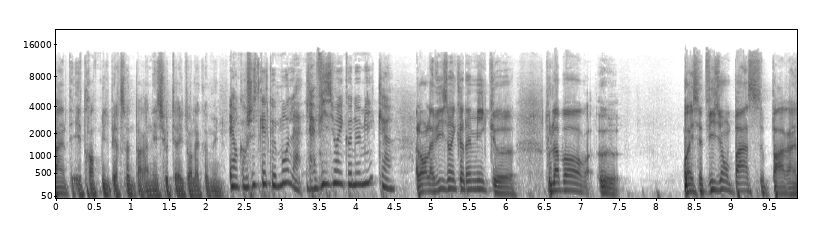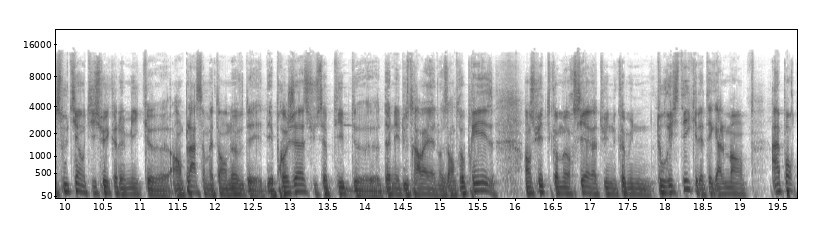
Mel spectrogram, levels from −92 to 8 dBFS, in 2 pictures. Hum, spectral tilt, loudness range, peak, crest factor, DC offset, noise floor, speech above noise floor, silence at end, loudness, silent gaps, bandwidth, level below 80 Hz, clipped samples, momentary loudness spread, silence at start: none; -5 dB/octave; 1 LU; 0 dBFS; 20 dB; under 0.1%; -44 dBFS; 24 dB; 0 s; -20 LUFS; none; 14.5 kHz; -34 dBFS; under 0.1%; 4 LU; 0 s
